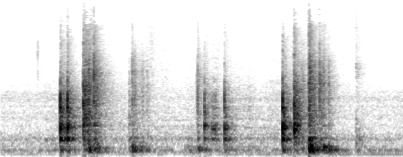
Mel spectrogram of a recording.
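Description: A dark metal baking tray filled with cake batter knocked down against the worktop, a run of about eight dull thuds, mostly in quick pairs, settling the batter in the tray.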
